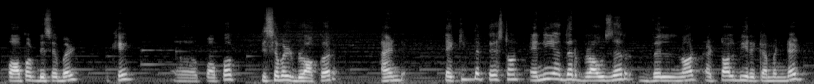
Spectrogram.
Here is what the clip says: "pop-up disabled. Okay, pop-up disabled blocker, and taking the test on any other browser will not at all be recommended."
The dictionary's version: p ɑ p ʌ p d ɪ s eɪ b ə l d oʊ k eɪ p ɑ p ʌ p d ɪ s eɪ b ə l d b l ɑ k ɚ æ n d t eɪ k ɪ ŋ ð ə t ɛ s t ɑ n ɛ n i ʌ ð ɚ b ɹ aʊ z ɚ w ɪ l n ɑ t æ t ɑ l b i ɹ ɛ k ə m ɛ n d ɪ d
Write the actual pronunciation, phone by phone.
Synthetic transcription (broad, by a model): p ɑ p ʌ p d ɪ s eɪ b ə l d oʊ k eɪ p ɑ p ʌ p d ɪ s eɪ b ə l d b l ɑ k ɚ æ n d t eɪ k ɪ ŋ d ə t ɛ s t ɑ n ɛ n i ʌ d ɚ b ɹ aʊ z ɚ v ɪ l n ɑ t æ t ɑ l b i ɹ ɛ k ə m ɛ n d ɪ d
